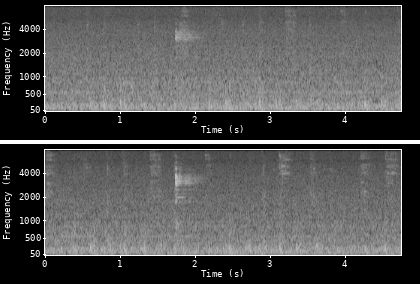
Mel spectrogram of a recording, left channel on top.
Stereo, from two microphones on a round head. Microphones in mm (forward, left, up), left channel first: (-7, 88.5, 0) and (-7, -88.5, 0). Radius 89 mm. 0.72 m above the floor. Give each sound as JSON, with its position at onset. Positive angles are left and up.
{"t": 1.7, "sound": "hammering", "side_deg": -60, "distance_m": 4.0}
